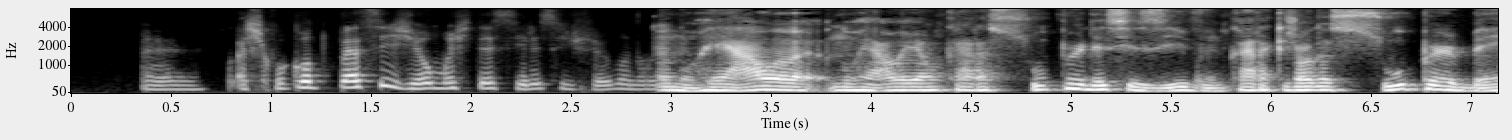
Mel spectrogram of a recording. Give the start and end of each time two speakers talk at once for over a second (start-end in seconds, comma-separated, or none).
none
